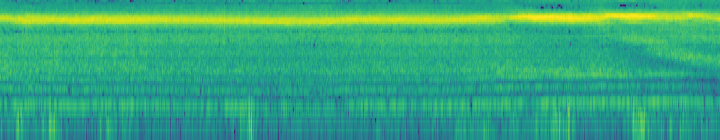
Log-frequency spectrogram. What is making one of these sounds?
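Drone propellers whine steadily, rising slightly in pitch as it climbs.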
